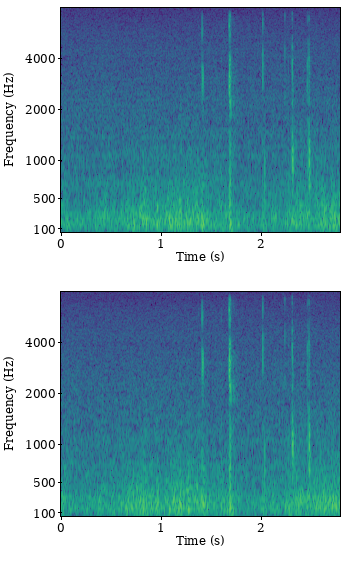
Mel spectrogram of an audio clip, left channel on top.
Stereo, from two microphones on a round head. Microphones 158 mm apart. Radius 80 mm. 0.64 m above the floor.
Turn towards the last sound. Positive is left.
turn(degrees=5)  # may be behind; listen again after turning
